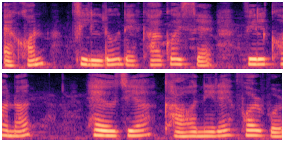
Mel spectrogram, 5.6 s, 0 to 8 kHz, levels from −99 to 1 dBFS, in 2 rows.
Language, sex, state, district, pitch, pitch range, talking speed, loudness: Assamese, female, Assam, Kamrup Metropolitan, 215 Hz, 195-230 Hz, 85 wpm, -17 LUFS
